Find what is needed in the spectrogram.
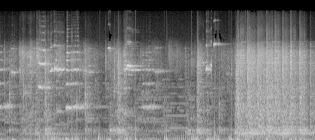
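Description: Film-score music of short, separate pitched notes, with a rushing wash of noise lasting about a second and a half near the end.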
